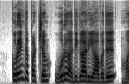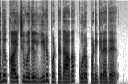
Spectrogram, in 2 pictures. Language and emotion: Tamil, neutral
